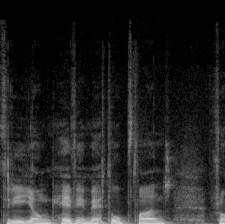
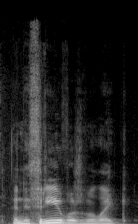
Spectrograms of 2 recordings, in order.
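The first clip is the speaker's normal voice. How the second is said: usual speaking voice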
